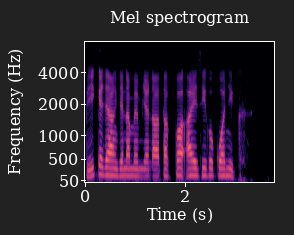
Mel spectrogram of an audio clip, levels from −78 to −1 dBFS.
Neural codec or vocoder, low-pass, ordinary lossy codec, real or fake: none; 7.2 kHz; none; real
